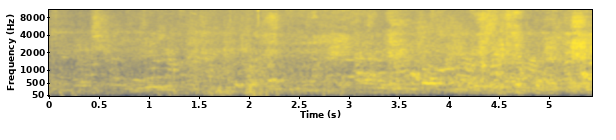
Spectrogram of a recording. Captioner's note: people chattering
